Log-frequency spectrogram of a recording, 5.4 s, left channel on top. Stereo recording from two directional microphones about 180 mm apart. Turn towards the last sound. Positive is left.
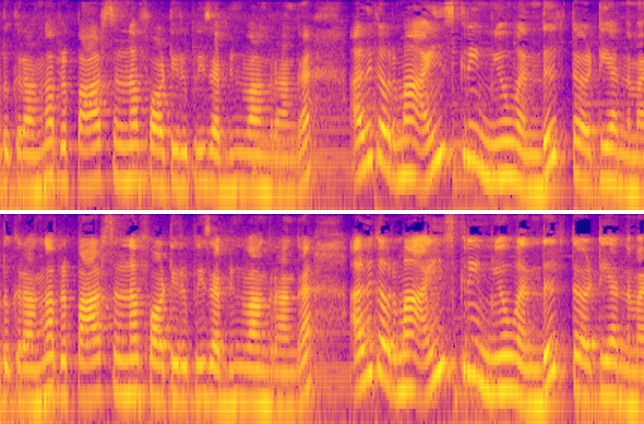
turn(degrees=20)  # may be behind; listen again after turning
